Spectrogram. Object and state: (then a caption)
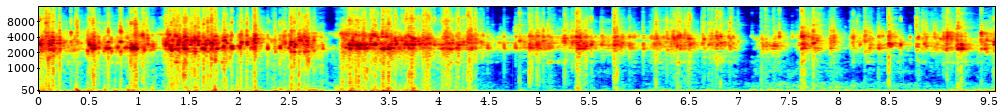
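Cowrie shell bracelet. A cowrie shell and bead bracelet is shaken and rubbed by hand close to the microphone. It makes a dense, bright rattle of clicking shells and beads, almost entirely high in pitch with no low end. The sound runs fairly steadily, with brief quiet dips around three and seven seconds.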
